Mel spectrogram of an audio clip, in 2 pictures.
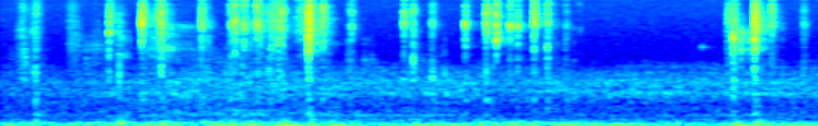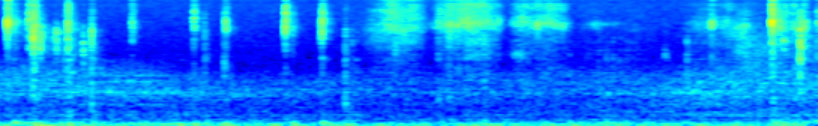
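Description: Steady, quiet typing on a computer keyboard as a problem description is entered, a continuous patter of soft key clicks with brief pauses, close and alone.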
